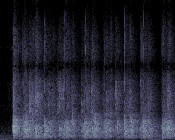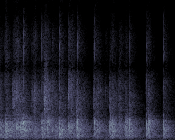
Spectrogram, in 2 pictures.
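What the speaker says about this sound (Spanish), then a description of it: "Si lo vas a aplaudir, apláudelo." Hands clap in a quick, regular rhythm at a religious talk, each sharp clap distinct and fairly close, repeating steadily for several seconds with no speech over it.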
